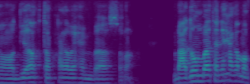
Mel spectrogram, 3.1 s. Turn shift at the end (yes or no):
no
